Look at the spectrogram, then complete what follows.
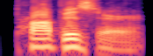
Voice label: "provisor", American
